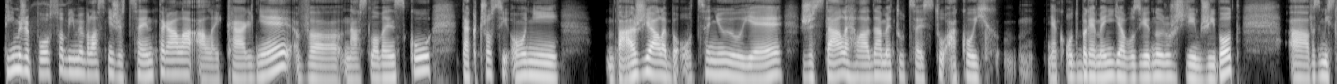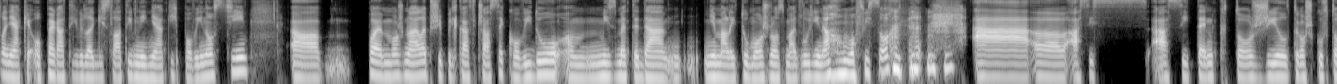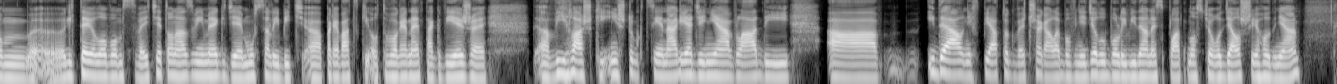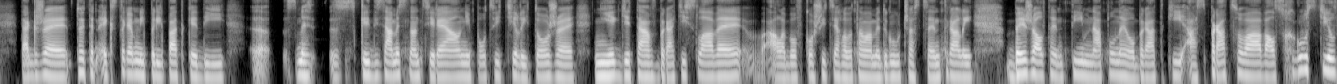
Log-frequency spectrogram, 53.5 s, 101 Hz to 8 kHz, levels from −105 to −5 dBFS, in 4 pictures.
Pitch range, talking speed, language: 145-165 Hz, 150 wpm, Slovak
